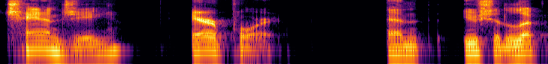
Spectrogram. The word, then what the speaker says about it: Changi: I guess it's pronounced Changi Airport.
